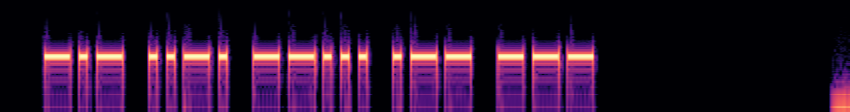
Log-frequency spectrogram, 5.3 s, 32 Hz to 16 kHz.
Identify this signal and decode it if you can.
Morse code, heard as a keyed tone, about 25 wpm, 700 Hz. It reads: KF7WO
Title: Speed Racing - USA 2x2 Call Signs 22wpm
